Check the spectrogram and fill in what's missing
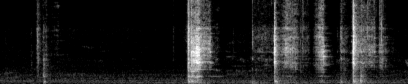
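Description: Rice and curry being mixed by hand on a plate: a few short, scattered clinks and scrapes against the dish over a quiet room background, with no talking.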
